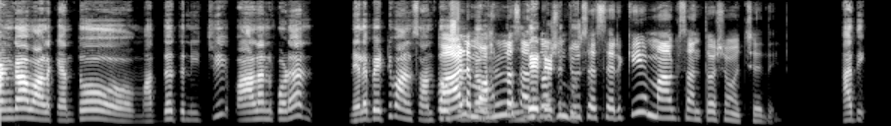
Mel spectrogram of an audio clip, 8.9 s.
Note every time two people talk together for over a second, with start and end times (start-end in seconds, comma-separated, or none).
4.4-6.0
